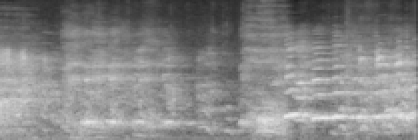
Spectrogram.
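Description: Audience laughter in a theatre, mixed with a man's drawn-out voice held on one pitch in the last second or so.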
